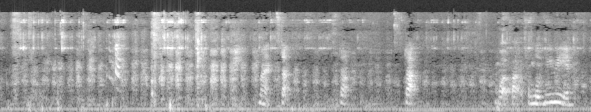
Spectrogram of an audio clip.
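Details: Pet German Shepherd and Chihuahua, Shadow and Poppy, squabbling over their owner with irritated grumbling; breathy panting and scattered clicks give way to a wavering, quavering whine in the last second, over a constant low electrical hum.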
